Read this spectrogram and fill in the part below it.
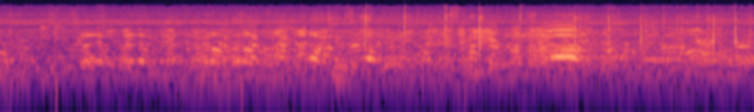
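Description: Players call out to each other across an open field.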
